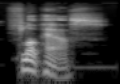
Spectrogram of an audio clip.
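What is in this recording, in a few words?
"flophouse", Australian English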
